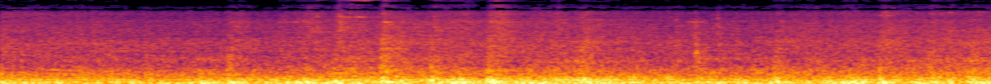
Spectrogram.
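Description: Double-decker passenger train running at speed, heard from aboard: a steady low rumble of the train rolling over the tracks.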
